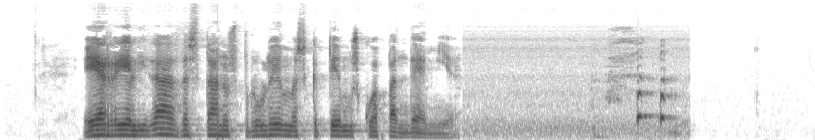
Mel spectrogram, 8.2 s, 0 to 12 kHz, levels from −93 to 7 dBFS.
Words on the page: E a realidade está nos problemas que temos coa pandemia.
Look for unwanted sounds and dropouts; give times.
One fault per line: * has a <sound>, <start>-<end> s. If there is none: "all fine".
* has a laugh, 5.9-6.8 s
